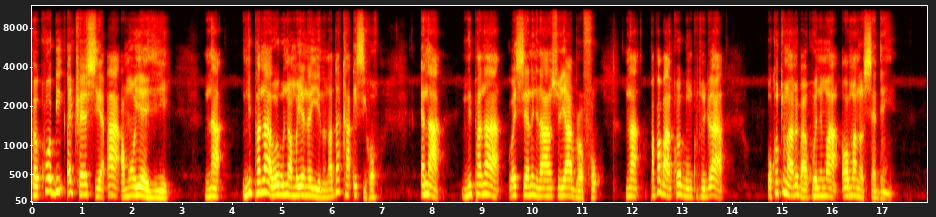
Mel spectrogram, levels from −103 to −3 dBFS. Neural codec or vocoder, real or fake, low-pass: codec, 44.1 kHz, 2.6 kbps, SNAC; fake; 10.8 kHz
